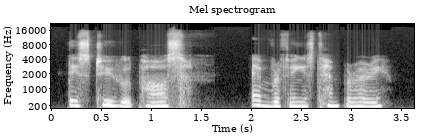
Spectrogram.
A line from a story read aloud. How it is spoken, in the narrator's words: sighed to myself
